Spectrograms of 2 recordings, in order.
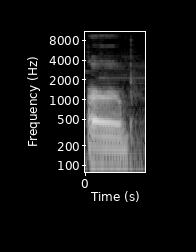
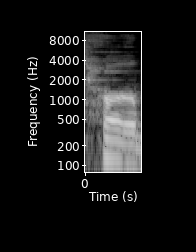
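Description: First: The word begins without an h sound. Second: The word begins with an h sound. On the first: This is the way Americans say it. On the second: This is the way the British say it.

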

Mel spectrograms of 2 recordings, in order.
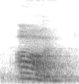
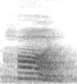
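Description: First: The word starts with a vowel, h silent. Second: The word starts with an h sound. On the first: The speaker calls it right. "H is silent here. We should pronounce it as R" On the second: The speaker calls it wrong. "This is not this"

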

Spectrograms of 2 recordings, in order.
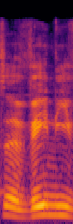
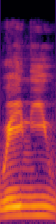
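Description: First: The word begins with a V sound. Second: The word begins with a W sound. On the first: This is the usual modern pronunciation. "statt Veni" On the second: This is how the Romans supposedly said it. "dass es als Ue ausgesprochen wurde"

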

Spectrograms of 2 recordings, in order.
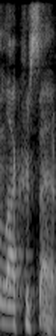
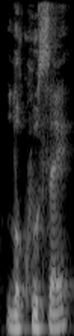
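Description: First: The first word is said as 'la'. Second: The first word is said as 'le'. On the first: The speaker calls it wrong. "I always say La Creuset, right? But I know that's wrong" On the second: The speaker calls it right. "I want to say it right"

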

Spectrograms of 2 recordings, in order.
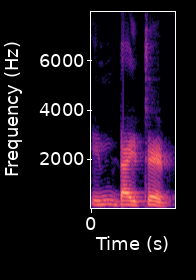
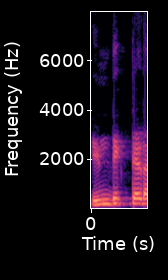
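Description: First: No 'k' sound is heard in the middle. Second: A 'k' sound is heard in the middle. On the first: The speaker calls it right. "అక్కడ సి అనేది silent letter" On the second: The speaker calls it wrong. "ఇండిక్టెడ్ అని చదువుతుంటారు, కానీ అది ఇండిక్టెడ్ కాదు"

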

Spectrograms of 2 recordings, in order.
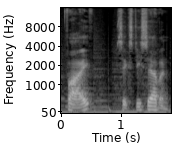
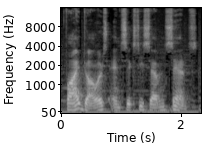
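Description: First: The price is said without the words 'dollars' and 'cents'. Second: The price is said with the words 'dollars' and 'cents'. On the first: "Short way" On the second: "Long way"

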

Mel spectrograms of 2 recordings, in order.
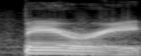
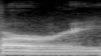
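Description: First: The vowel is the usual American one, unlike the spelling. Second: The vowel follows the spelling with a u sound. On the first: The speaker calls it right. "at least here in America, we say bury" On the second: The speaker calls it wrong. "and not bury, even though it's spelled bury"

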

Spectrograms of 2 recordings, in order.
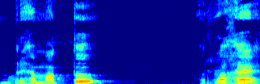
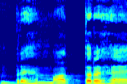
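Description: First: There is a short break between the words. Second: The two words run together without a break. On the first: The speaker calls it right. "थोड़ा जा रुक के बोलेंगे फिर शुद्ध बोलिया जाएगा" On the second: The speaker calls it wrong. "नहीं कहना"

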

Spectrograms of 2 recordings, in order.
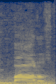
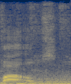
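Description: First: The word is said in an American accent. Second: The word is said in a British accent. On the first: This is not how people here say it. The speaker calls it wrong. "they don't say bottles" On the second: This is how people here say it. The speaker calls it right. "They say bottles"

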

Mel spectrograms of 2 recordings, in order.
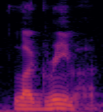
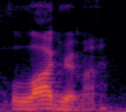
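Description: First: The stress falls on the second syllable. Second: The stress falls on the first syllable. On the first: The speaker calls it wrong. "not Lagrima. I've definitely heard people say it the other way" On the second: The speaker calls it right. "there's actually an accent over the first A, so it's Lagrima"

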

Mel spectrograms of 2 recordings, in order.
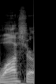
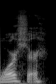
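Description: First: It is said plainly without an added R. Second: It is said with an added R sound.

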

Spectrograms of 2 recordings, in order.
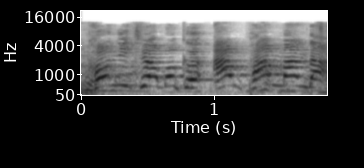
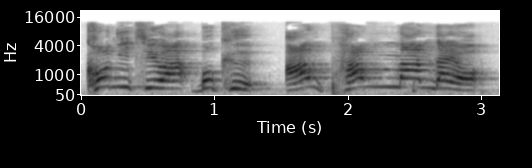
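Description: First: The Anpanman voice is pitched higher. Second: The Anpanman voice is pitched lower.

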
